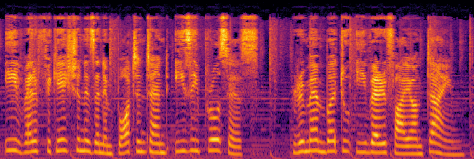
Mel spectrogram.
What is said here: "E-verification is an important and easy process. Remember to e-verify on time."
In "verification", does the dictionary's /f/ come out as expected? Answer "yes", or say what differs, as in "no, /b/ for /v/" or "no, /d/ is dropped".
yes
